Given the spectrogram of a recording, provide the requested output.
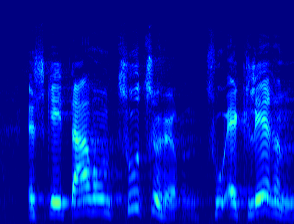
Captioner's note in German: none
